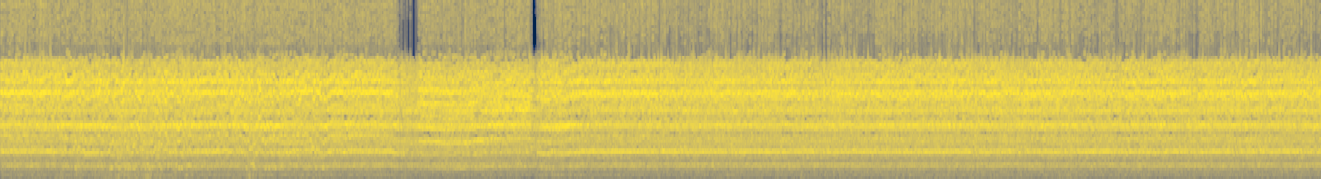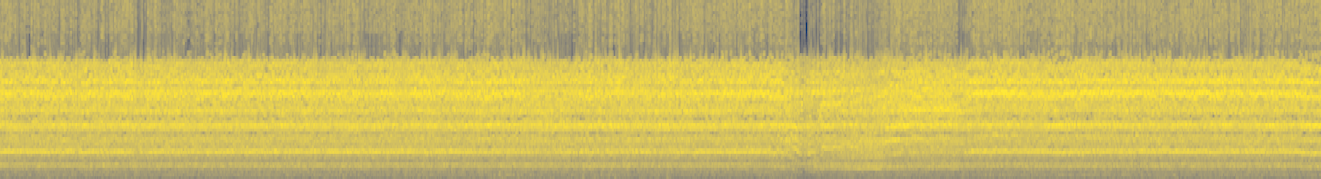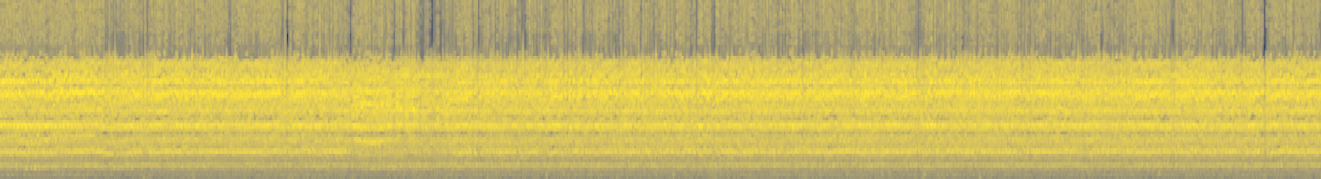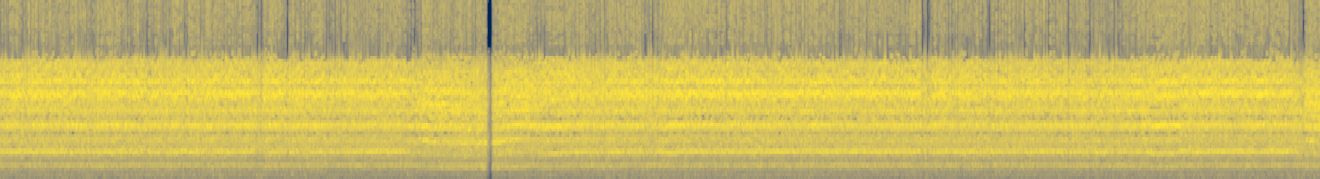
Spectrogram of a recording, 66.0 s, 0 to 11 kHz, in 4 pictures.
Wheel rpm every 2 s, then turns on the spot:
220, 220, 220, 220, 230, 230, 230, 230, 240, 240, 230, 230, 230, 190, 230, 230, 230, 230, 230, 230, 230, 230, 230, 230, 230, 230, 230, 220, 220, 230, 240, 230, 230.
none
